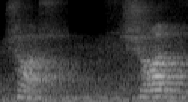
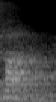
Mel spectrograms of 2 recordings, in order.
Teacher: তো আমরা 1 নম্বর সূত্রে দেখছি যে পদের আদ্য বা শুরুতে ব ফলা অনুচ্চারিত হয়। অর্থাৎ পদের শুরুতে ব ফলাটা উচ্চারিত হবে না।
